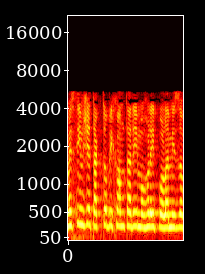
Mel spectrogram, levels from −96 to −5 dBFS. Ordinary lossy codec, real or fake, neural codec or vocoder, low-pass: MP3, 32 kbps; fake; codec, 16 kHz, 4 kbps, X-Codec, WavLM features, trained on Multilingual LibriSpeech; 5.4 kHz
